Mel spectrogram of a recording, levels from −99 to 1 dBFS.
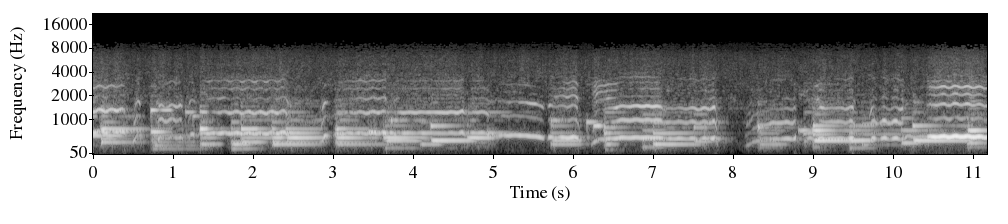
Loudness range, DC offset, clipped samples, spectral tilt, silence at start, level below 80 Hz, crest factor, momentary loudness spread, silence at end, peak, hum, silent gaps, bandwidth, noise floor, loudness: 3 LU; under 0.1%; under 0.1%; -5 dB/octave; 0 s; -76 dBFS; 18 dB; 10 LU; 0 s; -2 dBFS; none; none; 7.4 kHz; -41 dBFS; -20 LUFS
